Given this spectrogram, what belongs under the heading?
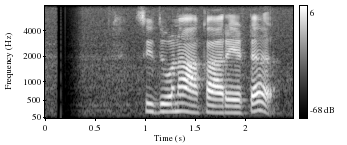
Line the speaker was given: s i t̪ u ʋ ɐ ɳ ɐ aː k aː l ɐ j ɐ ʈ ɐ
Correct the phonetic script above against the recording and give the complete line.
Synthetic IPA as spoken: s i d̪ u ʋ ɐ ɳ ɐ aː k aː ɾ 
